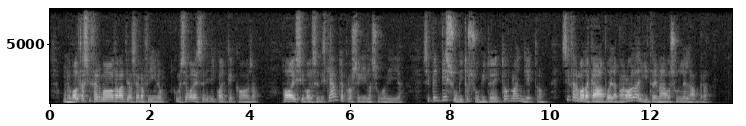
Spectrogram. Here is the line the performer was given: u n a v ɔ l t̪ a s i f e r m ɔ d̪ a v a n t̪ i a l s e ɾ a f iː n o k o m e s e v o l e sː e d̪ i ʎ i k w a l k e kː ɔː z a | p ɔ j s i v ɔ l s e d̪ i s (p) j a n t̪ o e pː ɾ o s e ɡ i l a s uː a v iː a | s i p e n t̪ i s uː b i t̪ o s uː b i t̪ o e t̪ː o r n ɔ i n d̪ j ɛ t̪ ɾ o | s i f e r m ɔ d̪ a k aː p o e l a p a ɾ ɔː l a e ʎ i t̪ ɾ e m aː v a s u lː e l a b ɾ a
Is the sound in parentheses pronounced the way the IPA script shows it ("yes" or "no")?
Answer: no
